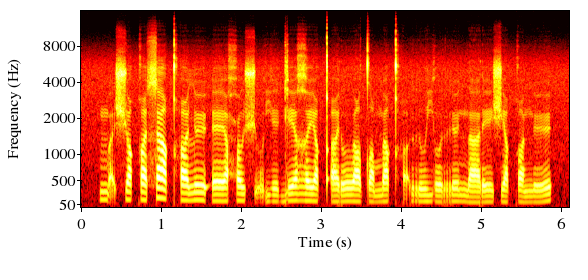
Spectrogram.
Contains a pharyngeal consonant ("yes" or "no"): yes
